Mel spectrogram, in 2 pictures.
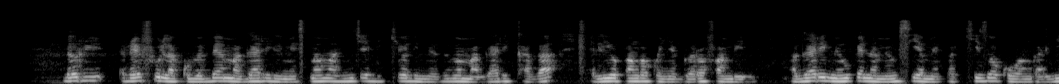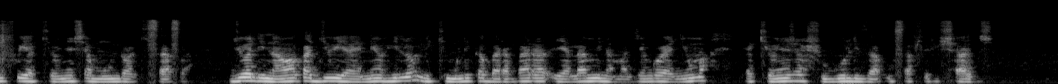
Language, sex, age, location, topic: Swahili, male, 25-35, Nairobi, finance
